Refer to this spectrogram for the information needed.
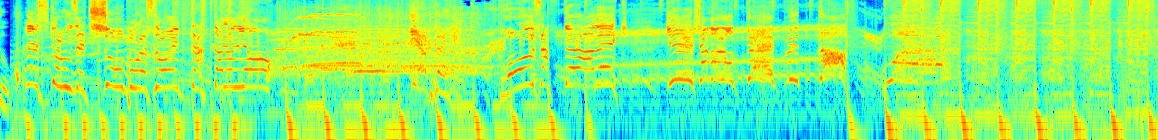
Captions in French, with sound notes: Est-ce que vous êtes chauds pour la soirée "TARTE À L'OIGNON !? *Acclamation de la foule* Et après, GROS AFTER AVEC... QUICHE A VOLONTÉ P*TAIN ! OUAIIIIIIS !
